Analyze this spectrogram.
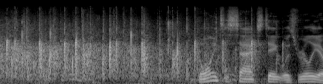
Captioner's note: clapping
